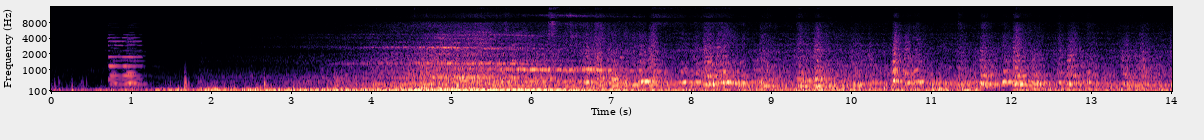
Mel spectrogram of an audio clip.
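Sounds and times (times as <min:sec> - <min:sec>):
diesel locomotive rumble: 0:00.0 - 0:14.0
steady whining tones: 0:00.3 - 0:08.1
locomotive horn blast: 0:00.6 - 0:01.4.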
